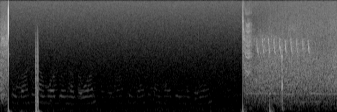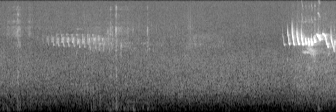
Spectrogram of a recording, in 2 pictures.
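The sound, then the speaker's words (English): An orange-crowned warbler sings short, high, thin trills, faint over a steady background hiss. A brighter, louder burst of song comes near the end, and a few soft clicks precede it. “There's Orange Crown Warbler number one.”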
